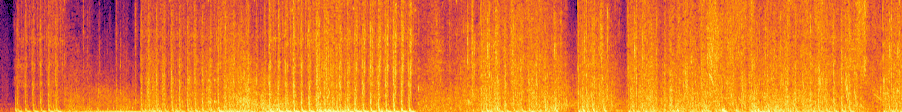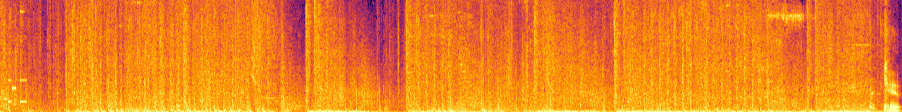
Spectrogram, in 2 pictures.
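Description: Rapid bursts of gunfire in a video game, sustained and loud with brief pauses between volleys, sounding like fusillades and machine-gun fire throughout.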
